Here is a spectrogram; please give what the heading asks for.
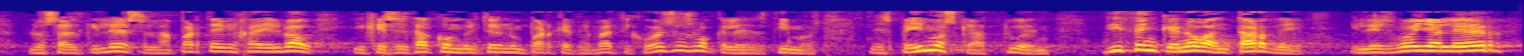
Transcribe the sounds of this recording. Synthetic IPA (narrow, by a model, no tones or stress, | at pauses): lo̞salkile̞ɾesenlapaɾt̪eβ̞jixaðilβawike̞sest̪akombiɾt̪jið̞nũmpaɾke̞t̪e̞mat̪iko̞e̞so̞ezlo̞ke̞le̞zðeθimo̞sle̞speðimo̞ske̞a̰k̚t̪ue̞n | d̪iθe̞ŋke̞no̞βant̪aɾðe̞ | ile̞zβo̞jale̞eɾ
